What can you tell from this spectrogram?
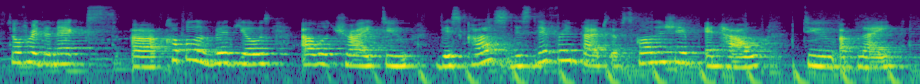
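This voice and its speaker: A woman's voice: a little high, a little slow, gravelly, a bit bright. A young Filipino woman with a Filipino accent, a graduate student giving casual, earnest advice in a vlog and stretching words for emphasis. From Philippines. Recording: echoey room with faint music.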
